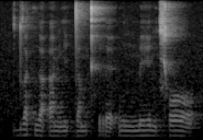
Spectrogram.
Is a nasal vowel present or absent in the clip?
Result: absent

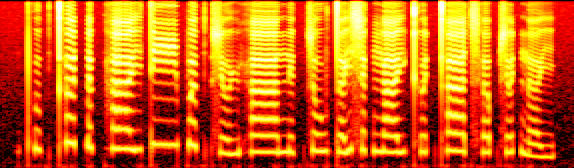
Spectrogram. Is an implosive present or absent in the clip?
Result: absent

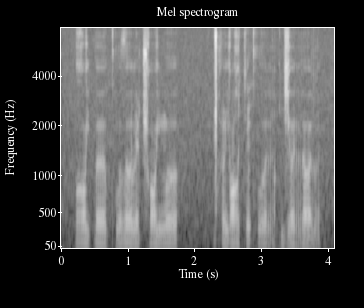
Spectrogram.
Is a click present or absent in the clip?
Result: present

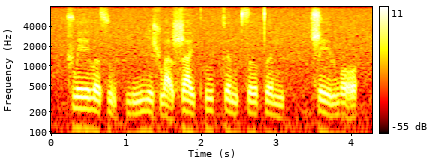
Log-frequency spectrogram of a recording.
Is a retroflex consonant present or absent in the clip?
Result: present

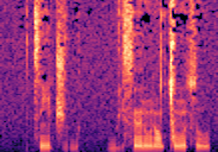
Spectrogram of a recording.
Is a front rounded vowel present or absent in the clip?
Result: absent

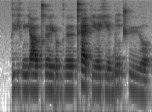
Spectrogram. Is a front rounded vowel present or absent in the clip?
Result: present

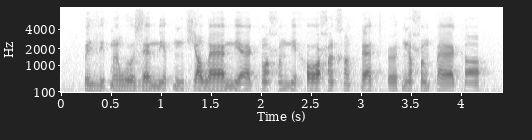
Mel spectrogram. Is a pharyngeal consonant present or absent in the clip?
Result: present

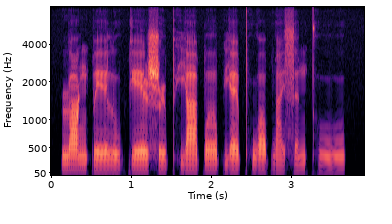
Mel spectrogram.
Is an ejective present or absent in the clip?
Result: absent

